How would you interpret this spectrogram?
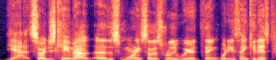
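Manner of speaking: friend's excited question. Retold or imitated. Friend voiced showing spider photo.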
